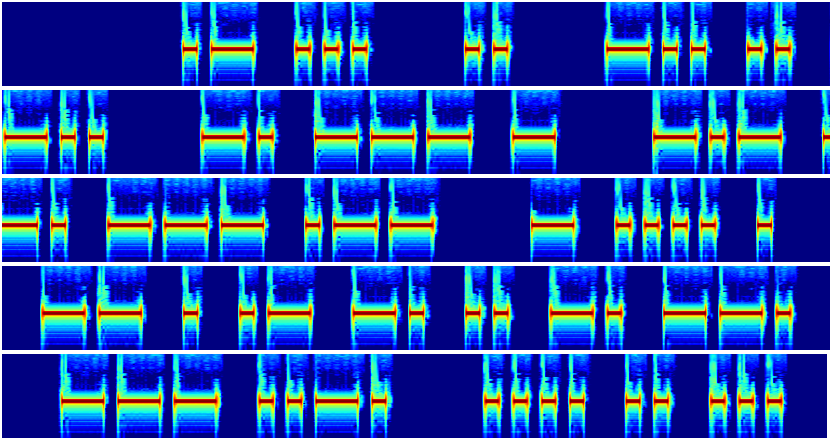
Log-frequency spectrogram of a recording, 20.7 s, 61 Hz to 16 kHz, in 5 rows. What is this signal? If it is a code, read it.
Morse code, heard as a keyed tone, about 17 wpm, 700 Hz. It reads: AS I DID NOT KNOW THE MEANING OF HIS
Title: Sentences from Top 1000 Words - Review Part 6 - 17wpm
